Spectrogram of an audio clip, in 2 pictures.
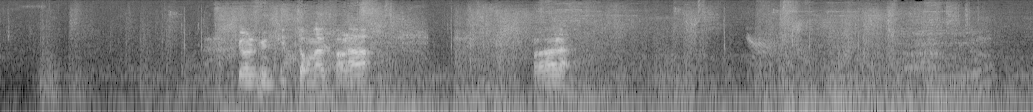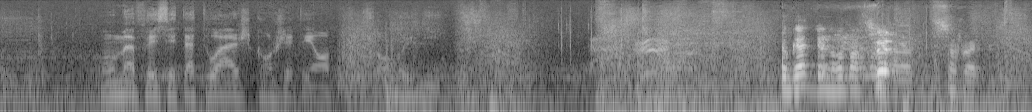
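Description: Magic blasts and sword hits crackle in a fast game battle.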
